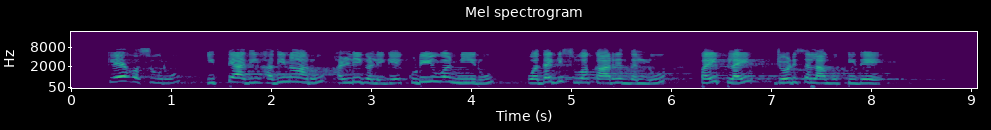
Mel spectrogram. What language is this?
Kannada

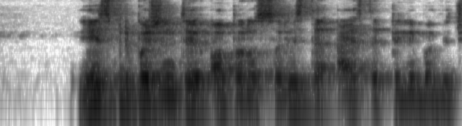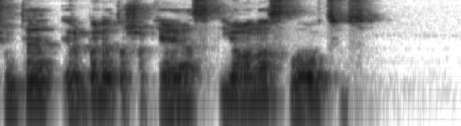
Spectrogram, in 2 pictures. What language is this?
Lithuanian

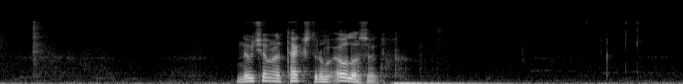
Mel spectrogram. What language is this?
Faroese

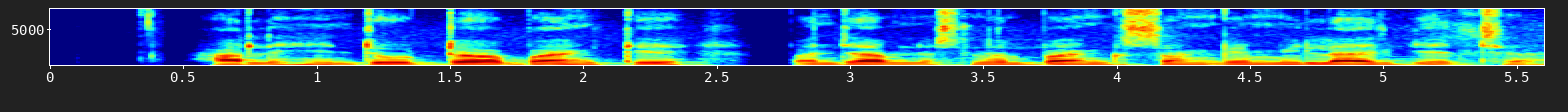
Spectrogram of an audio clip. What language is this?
Maithili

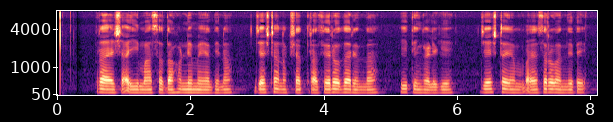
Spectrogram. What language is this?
Kannada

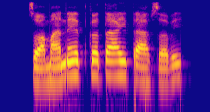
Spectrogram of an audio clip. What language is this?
Kalenjin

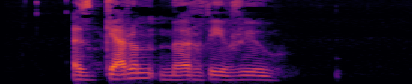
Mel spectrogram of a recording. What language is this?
Manx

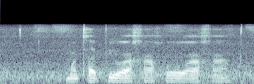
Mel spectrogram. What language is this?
Tswana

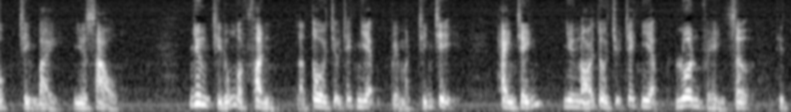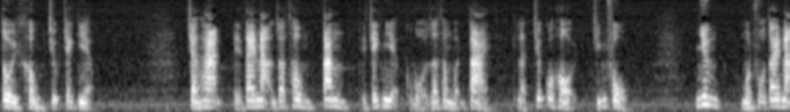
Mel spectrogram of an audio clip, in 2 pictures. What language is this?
Vietnamese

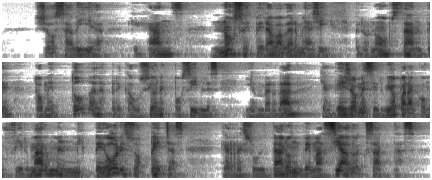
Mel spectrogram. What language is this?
Spanish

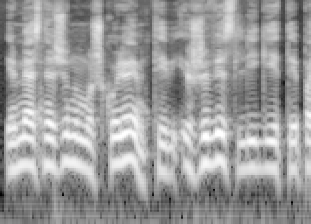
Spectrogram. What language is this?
Lithuanian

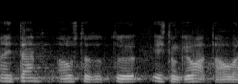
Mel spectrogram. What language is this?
Estonian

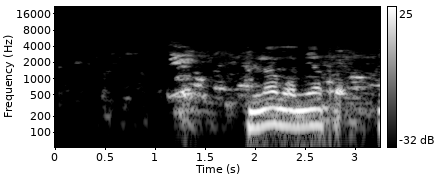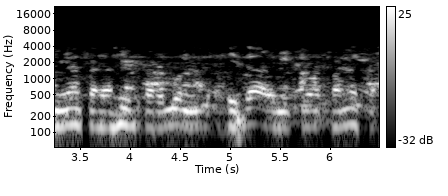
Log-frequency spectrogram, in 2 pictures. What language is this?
Swahili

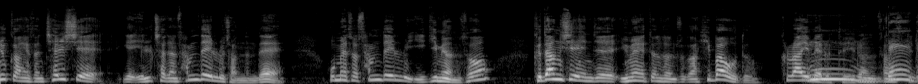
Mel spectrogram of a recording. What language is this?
Korean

